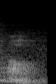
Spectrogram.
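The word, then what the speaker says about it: 本: Buku itu bahasa Jepangnya hong. Oke, nah n di akhir kata atau di akhir kalimat dibacanya eng. Ya, hong jadinya. Hong. Hon tapi hong. Tulisannya hon, bacanya hong.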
